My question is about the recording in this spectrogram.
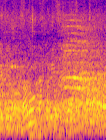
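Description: Chatter of many voices in a large sports hall, with single voices gliding up and down in pitch about half a second in and again around the middle.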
